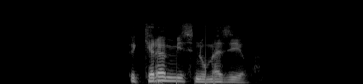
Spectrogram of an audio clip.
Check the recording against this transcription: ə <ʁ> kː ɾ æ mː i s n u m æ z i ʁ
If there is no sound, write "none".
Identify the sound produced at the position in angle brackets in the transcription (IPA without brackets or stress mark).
none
